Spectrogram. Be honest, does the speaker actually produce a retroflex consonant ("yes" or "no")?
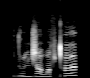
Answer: yes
